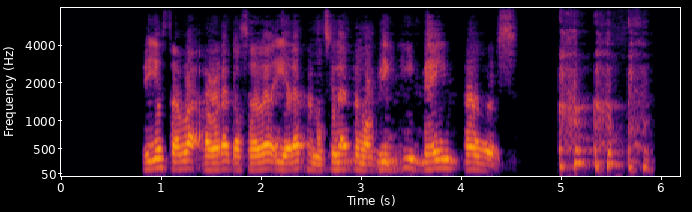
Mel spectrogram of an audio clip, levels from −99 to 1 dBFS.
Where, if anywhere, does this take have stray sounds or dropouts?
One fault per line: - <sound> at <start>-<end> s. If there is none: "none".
- cough at 5.0-5.9 s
